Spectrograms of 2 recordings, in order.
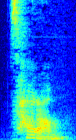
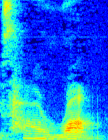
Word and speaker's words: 사람: For one thing, when we pronounce the word, for example, 사람, we don't pronounce it like the American R. We don't say 사람. We don't really roll that R, if that's the correct way to express it.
